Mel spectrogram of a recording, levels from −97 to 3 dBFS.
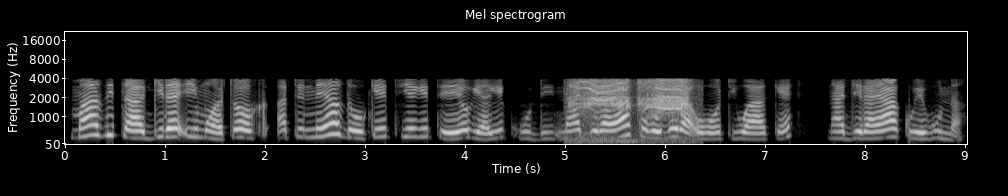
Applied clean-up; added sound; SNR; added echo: none; Camera; 2 dB; none.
